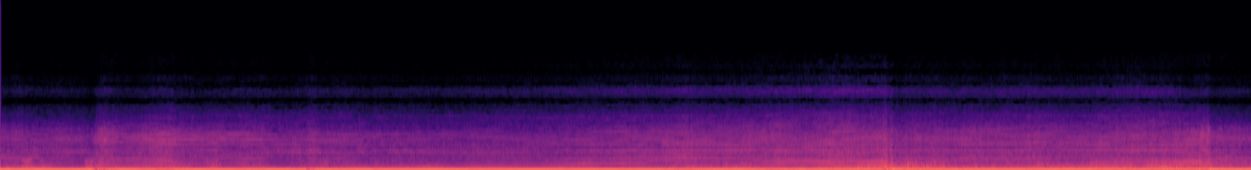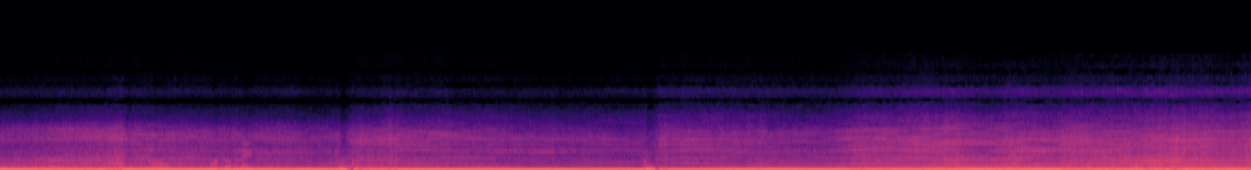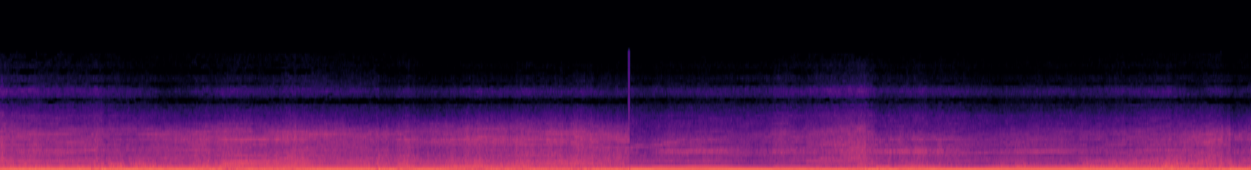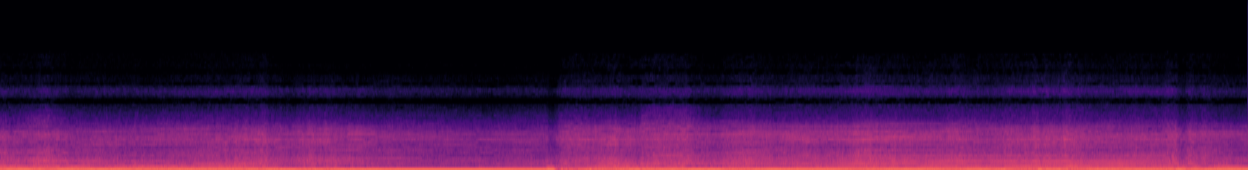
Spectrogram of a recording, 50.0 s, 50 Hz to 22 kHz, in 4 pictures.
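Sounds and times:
motorcycle engine at high revs: 0.0s - 50.0s
wind rush on microphone: 21.6s - 31.4s, 32.6s - 50.0s.

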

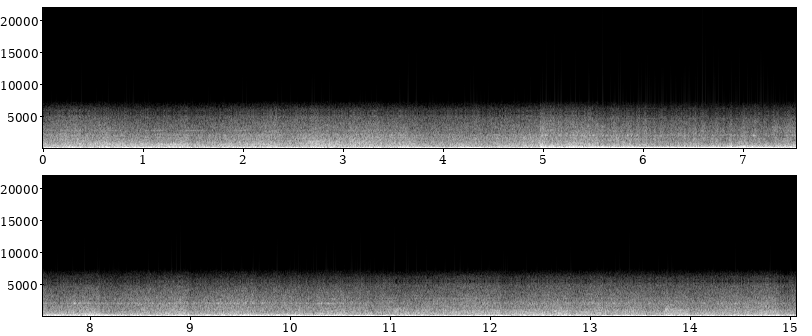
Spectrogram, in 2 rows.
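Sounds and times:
constant low hum: 0.0s - 15.0s
industrial shredder drone: 3.6s - 15.0s.

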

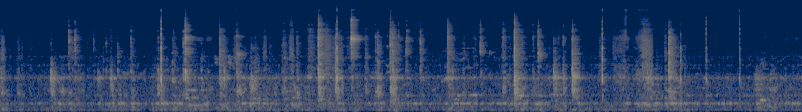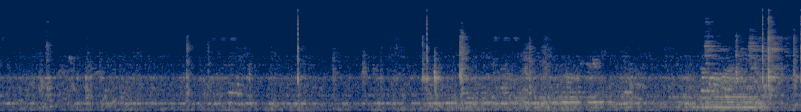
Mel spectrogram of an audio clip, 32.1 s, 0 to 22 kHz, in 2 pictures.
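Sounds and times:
faint steady hum: 0.0s - 32.0s
screwdriver and wires clicking on metal: 1.0s - 12.2s, 30.7s - 32.0s.

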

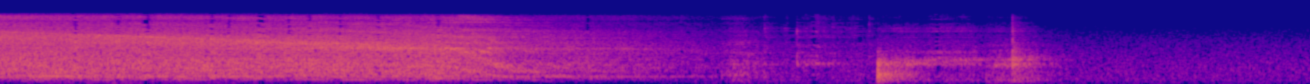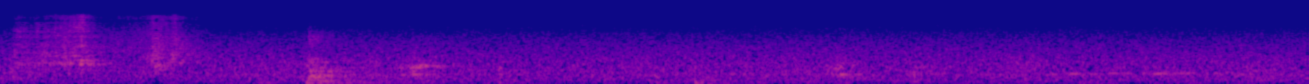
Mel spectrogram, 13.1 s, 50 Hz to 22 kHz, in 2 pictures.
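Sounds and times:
table saw blade whine winding down: 0.0s - 3.6s.

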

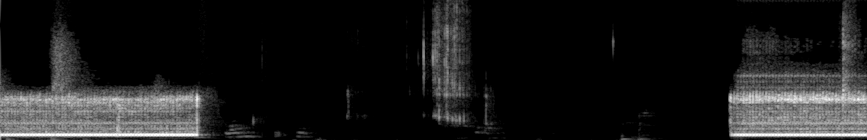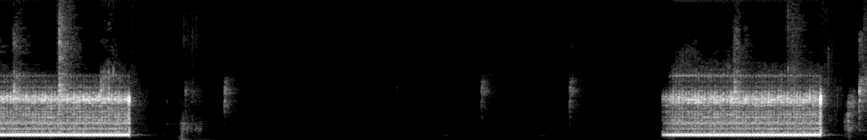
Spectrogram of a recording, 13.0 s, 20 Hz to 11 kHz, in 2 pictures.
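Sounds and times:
phone ringback tone: 0.0s - 1.5s, 5.5s - 7.5s, 11.5s - 12.7s.

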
